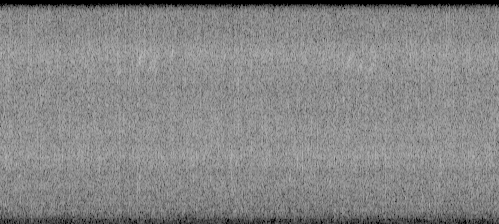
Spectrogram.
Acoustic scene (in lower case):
park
